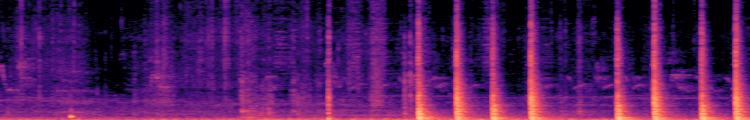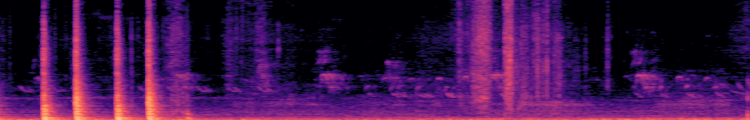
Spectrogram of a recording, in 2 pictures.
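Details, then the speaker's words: BC Racing BR series rear coilover, wheel off, suspension worked by hand: sharp hollow pops about three a second, heard on bumps and driveways, from the coilover shifting against its top hat; later reduced but not eliminated. "so you can see right up here against the top hat is where it keeps shifting and that's where the clicking sound is"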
